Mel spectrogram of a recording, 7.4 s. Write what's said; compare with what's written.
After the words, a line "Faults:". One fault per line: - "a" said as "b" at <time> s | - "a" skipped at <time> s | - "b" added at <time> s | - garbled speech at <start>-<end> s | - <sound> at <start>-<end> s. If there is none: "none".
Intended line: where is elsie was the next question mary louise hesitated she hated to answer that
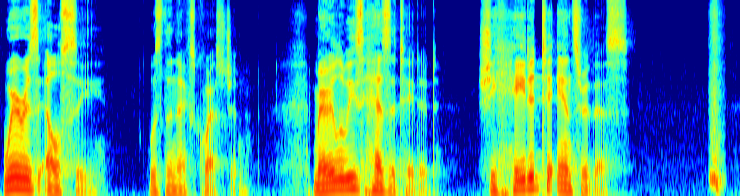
where is elsie was the next question mary louise hesitated she hated to answer this
Faults:
- "that" said as "this" at 5.9 s
- whoosh at 7.1-7.3 s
